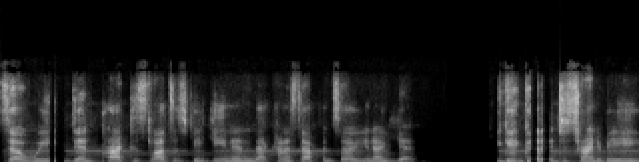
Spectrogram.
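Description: Speaking with an American accent, a woman sounds somewhat breathy at a moderate pace, with ordinary pitch variation and a dry sound with no echo. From US South (Southern Illinois, Knoxville, Tennessee); US South. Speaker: quilter; guest. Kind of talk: interview. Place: home room. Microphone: video call.

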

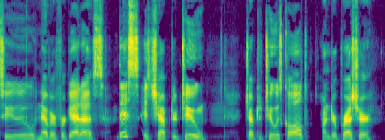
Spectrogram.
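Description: A natural voice reading aloud, pitch moving in an ordinary way

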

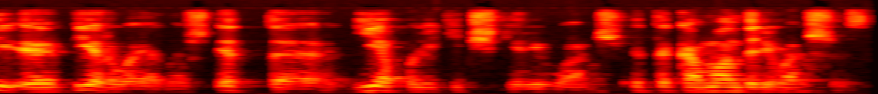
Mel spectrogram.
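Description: Ordinary pitch variation in a man's voice, with a quiet background. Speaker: guest. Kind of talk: interview answer. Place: office. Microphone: video call.

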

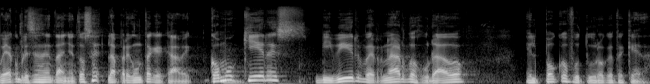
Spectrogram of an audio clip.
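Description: A man with fairly low pitch and a dark, mellow tone, fairly quick pace, lively intonation and very even loudness. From Venezuela. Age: 50s. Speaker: motivational speaker and publisher; motivational speaker. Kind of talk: casual chat. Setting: studio. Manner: animated. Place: home room. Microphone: studio mic.

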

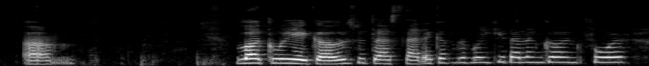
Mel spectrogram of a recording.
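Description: A woman's voice, moderate in tempo, with ordinary pitch variation. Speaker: crochet vlogger. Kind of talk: casual vlog chat. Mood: cheerful, relaxed. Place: home room. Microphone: webcam.

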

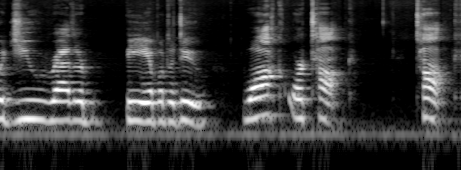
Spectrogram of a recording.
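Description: Text is being read aloud. The delivery is natural.

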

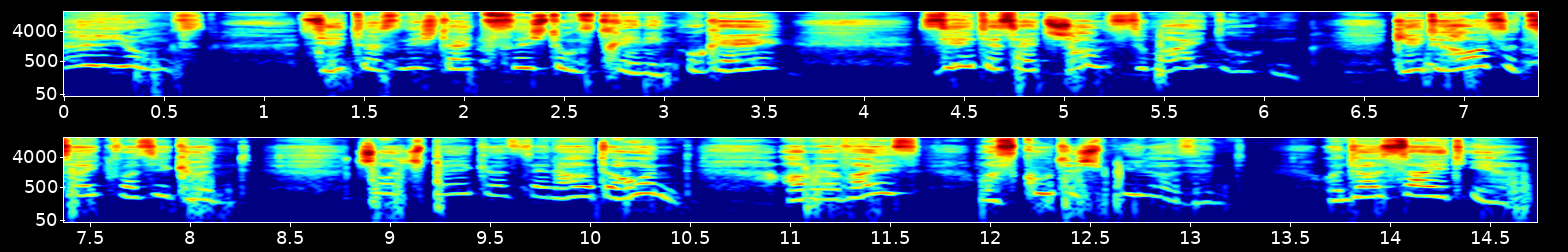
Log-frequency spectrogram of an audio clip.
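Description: A high-pitched voice at a fairly slow pace. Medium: machinima. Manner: warm, encouraging.

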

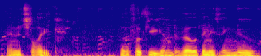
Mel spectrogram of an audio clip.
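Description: A man with a very deep, low voice speaks at a moderate pace. His delivery is flat and monotone over light background noise. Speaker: vlogger. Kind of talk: casual vlog chat, venting opinions. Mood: frustrated but relaxed. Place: home room. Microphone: phone near.

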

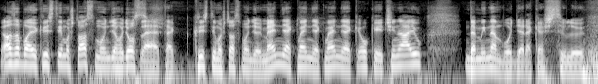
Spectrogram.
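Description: Talking at a very fast pace, a man with a fairly high pitch and lively intonation is heard in a dry sound with no echo. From Hungary. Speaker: podcast co-host. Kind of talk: casual chat. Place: studio. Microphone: studio mic.

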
